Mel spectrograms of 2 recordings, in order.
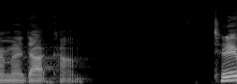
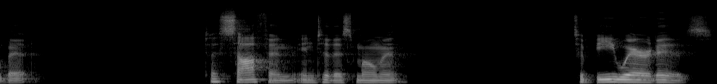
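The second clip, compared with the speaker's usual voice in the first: calm, softer meditation voice with long pauses; guided meditation; 5 dB quieter than usual. Real, not acted. Teacher guiding listeners to settle into the breath, calm meditation voice. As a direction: guide listeners gently into stillness, leaving space between phrases.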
